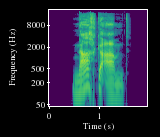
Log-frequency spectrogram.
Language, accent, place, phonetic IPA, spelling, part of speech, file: German, Germany, Berlin, [ˈnaːxɡəˌʔaːmt], nachgeahmt, verb, De-nachgeahmt.ogg
- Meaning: past participle of nachahmen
